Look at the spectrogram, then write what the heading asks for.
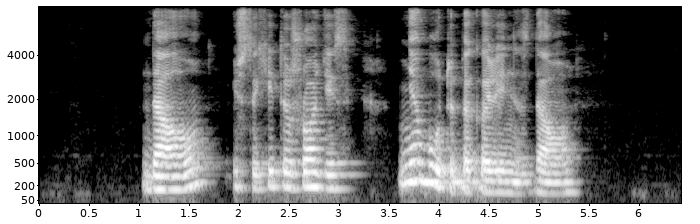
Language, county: Lithuanian, Kaunas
